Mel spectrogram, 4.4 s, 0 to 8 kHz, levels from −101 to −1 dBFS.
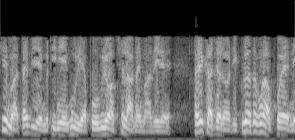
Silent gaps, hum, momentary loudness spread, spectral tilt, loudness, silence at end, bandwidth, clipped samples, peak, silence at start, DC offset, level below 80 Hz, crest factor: none; none; 5 LU; -9.5 dB/octave; -21 LUFS; 0 s; 3.7 kHz; under 0.1%; -6 dBFS; 0 s; under 0.1%; -74 dBFS; 14 dB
